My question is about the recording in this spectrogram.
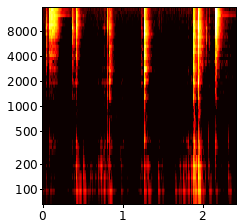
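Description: Reel of solder wire being sat into a metal solder-reel holder, its spindle and frame clicking and knocking as it is handled: about five small knocks, the loudest just before the end.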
